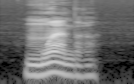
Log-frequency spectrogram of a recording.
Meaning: 1. comparative degree of petit; lower; less; lesser 2. superlative degree of petit; the smallest, the slightest, the least
- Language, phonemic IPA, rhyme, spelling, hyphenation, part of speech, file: French, /mwɛ̃dʁ/, -wɛ̃dʁ, moindre, moindre, adjective, Fr-moindre.ogg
